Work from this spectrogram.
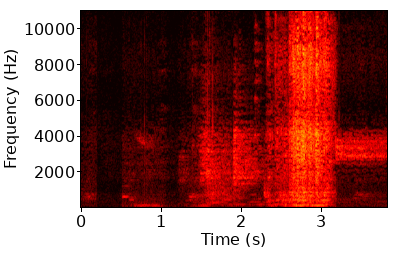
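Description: An electric sewing machine stitching a blouse, starting with light handling clicks, then a rising whirring run of stitching that peaks and stops abruptly, close by.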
